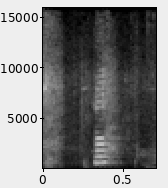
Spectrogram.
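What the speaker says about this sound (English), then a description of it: "Very excited puppy." An excited puppy lets out a short, high, tight whimper, close and loud, lasting well under a second with a softer whine trailing after it.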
